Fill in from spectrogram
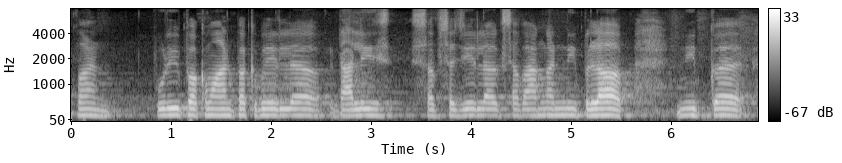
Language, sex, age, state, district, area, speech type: Maithili, female, 60+, Bihar, Madhubani, urban, spontaneous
